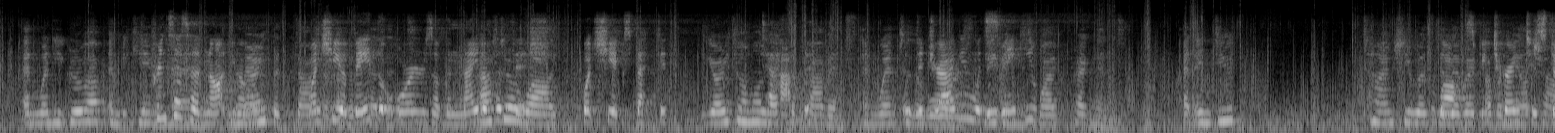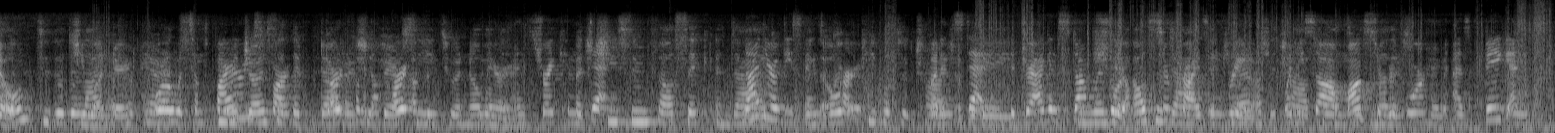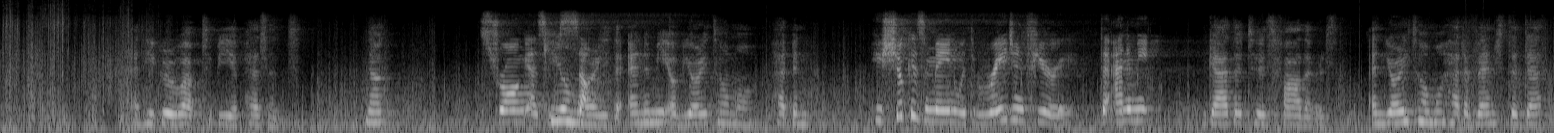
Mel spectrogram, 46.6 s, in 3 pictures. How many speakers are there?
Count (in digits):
2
